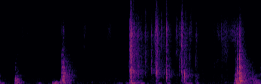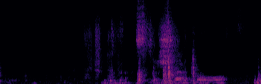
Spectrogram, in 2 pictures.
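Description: Tarot cards being shuffled by hand in irregular papery riffles and flicks, close up, with pauses between bursts.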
